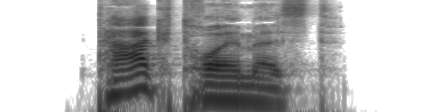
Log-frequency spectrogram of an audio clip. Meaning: second-person singular subjunctive I of tagträumen
- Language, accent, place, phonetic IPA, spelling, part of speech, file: German, Germany, Berlin, [ˈtaːkˌtʁɔɪ̯məst], tagträumest, verb, De-tagträumest.ogg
